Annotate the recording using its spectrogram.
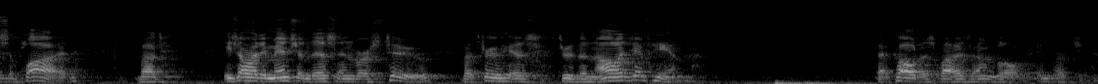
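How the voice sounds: Speaking at a fairly slow pace with long, frequent pauses, a man uses a medium pitch in a room with audible echo.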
